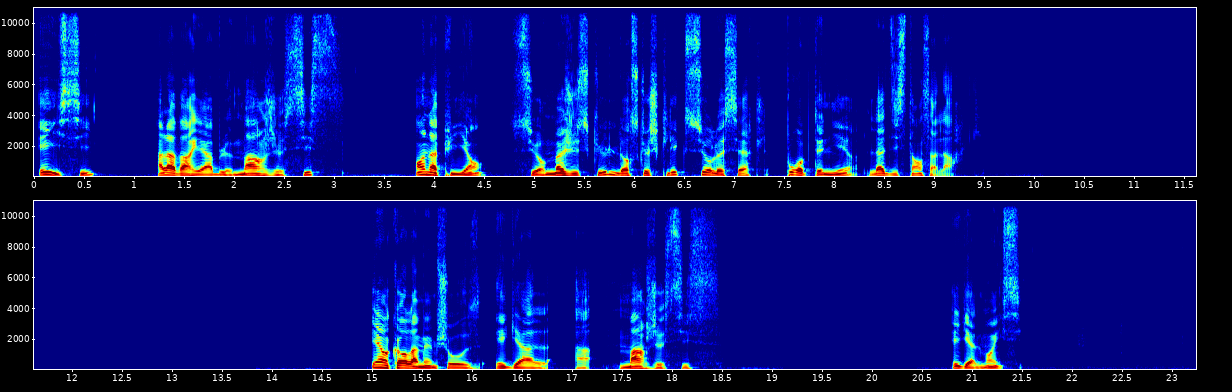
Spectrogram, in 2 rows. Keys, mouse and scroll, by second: 0.9 shift+click, 2.4 click, 3.3 click, 6.2 Down, 6.2 click, 6.4 Down, 6.6 click, 7.2 Return, 9.0 click, 14.2 shift+click, 16.5 click, 17.5 click, 20.6 Down, 21.5 Return.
